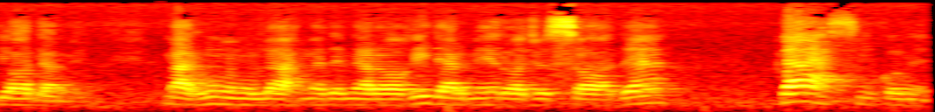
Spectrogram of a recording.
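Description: A man preaching a sermon and telling stories, swinging between loud emphasis and hushed quotes. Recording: echoey, distant, dull lo-fi with faint rumble.

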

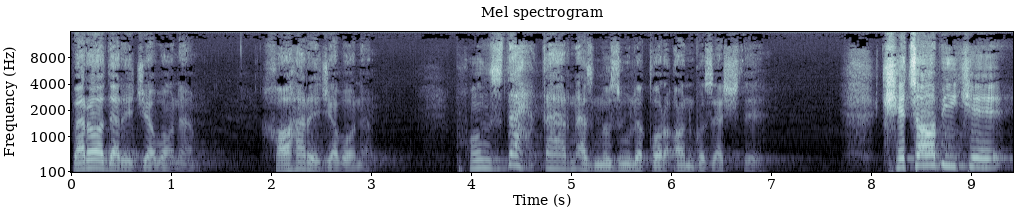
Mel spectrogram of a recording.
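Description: A man preaching an impassioned sermon, swinging from hushed, low passages to loud shouting. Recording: long hall reverb.

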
